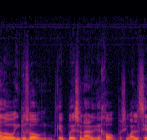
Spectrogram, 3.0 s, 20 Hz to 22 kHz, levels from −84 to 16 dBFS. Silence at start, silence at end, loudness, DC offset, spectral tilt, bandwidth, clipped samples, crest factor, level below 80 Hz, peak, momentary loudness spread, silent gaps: 0 s; 0 s; -22 LUFS; under 0.1%; -5.5 dB/octave; 19 kHz; under 0.1%; 16 dB; -56 dBFS; -4 dBFS; 9 LU; none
